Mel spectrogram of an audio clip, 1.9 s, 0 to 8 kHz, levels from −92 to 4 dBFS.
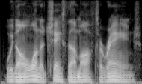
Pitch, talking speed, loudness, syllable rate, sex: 85 Hz, 285 wpm, -18 LUFS, 6.3 syllables/s, male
